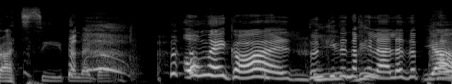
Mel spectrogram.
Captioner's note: laughs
